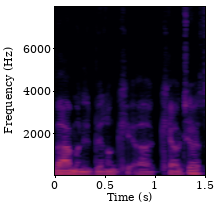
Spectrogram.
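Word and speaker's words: Kyogo: Most of our money has been on Kyojo. So, it's Kyo. I need to get that right because a few people picked me up in the last podcast. I call him Kyojo.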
